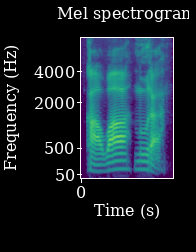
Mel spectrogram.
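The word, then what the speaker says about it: 川村: Kemudian kalau kanji sungai, kita tambahkan kanji mura atau desa seperti yang sebelumnya, dia akan dibaca Kawamura.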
